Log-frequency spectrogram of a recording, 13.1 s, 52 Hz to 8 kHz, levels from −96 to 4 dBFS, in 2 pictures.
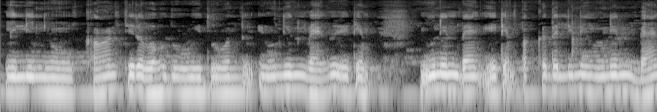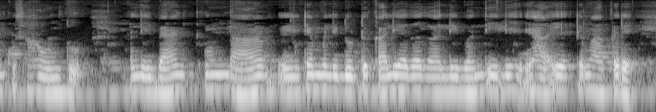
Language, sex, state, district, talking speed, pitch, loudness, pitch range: Kannada, male, Karnataka, Dakshina Kannada, 150 wpm, 130 Hz, -15 LUFS, 125-135 Hz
